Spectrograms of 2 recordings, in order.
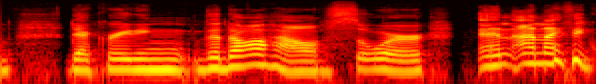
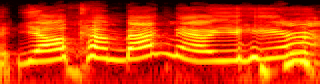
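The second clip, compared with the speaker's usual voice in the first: loud, high mock country accent; imitated country accent; 10 semitones higher, 9 dB louder than usual. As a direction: mimic a friend's folksy country send-off. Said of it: "with your blue mohawk saying".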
